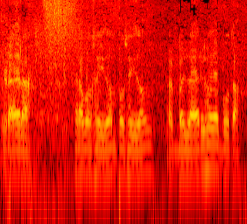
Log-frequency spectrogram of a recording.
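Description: Hombre boricua malhablado comentando un juego. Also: male voice, mid-range voice, fast, faint music behind. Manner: crude, excitable, swears constantly, laughs. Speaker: gamer. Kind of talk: casual gameplay commentary.

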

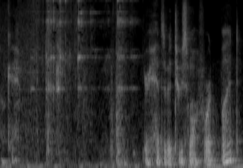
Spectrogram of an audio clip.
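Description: A young man doing fast ASMR, a whispered role-play in a murmured, casual, repetitive way, close to the mic. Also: darkish tone. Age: young adult. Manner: murmured, casual, repeating phrases. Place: small room indoors. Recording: noisy close-up recording with clicking, tapping.

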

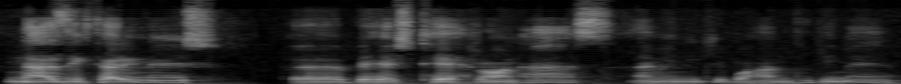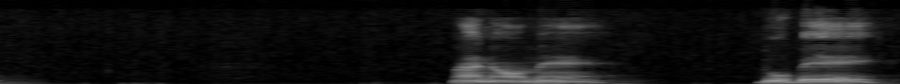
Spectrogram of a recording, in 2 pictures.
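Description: A man teaching an online course, talking through a screen-share tutorial with many pauses and restarts as he clicks through a website. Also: medium pitch, mellow, highs cut off. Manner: hesitant, many fillers and restarts, thinking aloud while clicking.

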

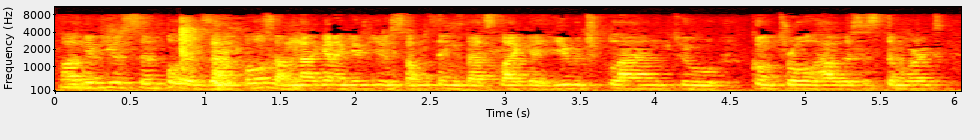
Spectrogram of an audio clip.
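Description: With a slightly high voice, a steady tone, and a brisk pace, a man in his thirties gives a rousing tech-conference talk, hammering points home through repetition. A camera far across the echoing conference room records him, along with faint noise.

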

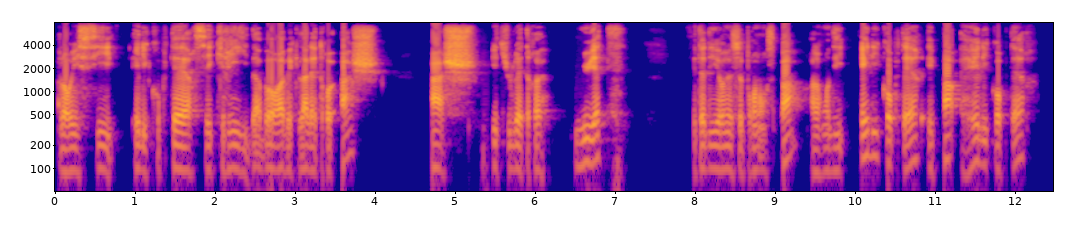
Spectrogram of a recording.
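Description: A man giving a slow primary-school vocabulary lesson, repeating each word with careful, over-articulated pronunciation. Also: sits low, fairly even intonation, vocal fry, highs cut off. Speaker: teacher.

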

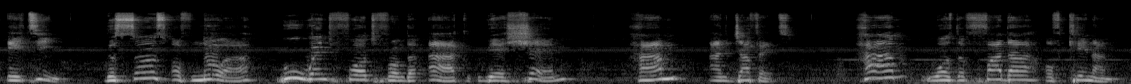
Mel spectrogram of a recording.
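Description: Slow, careful male scripture reader. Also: high-pitched, a little hiss or hum, low-quality recording. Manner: steady, careful reading, calls out verse numbers. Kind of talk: reading Bible verses aloud.

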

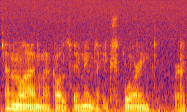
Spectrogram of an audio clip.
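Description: A gaming YouTuber races through a let's play in a steady, darkish voice, rambling, chatty and easily distracted. He's a young man with a slight lisp. The recording comes from a cheap desktop mic and is low quality with faint noise.

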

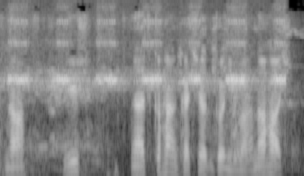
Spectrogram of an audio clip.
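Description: A man's voice: mid-range voice, fairly quick, very noisy. Chatty man on a farm. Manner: chatty, joking, coaxes animals in a sing-song voice. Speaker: farm vlogger. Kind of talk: casual chat to camera. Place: outdoors on a small farm.

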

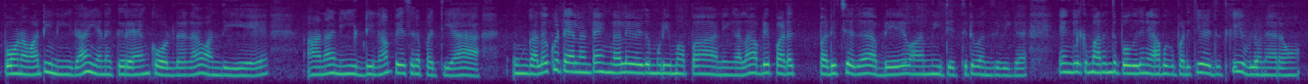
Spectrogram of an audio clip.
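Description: A woman voicing a chatty schoolgirl in a cartoon, quick and teasing. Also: high voice, fairly even intonation, a little mellow, dry recording, dull audio, natural voice. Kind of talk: cartoon voice acting.

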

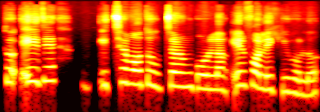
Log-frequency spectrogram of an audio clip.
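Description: A woman's voice: high voice, very animated, fast talker, dry recording, clean studio sound. A woman teacher explaining a grammar lesson step by step, often asking her students questions and then answering them herself.

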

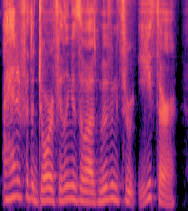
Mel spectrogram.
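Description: Racing through lines in a mellow, slightly rough voice on the high side, a young man expressively reads a visual novel aloud for a let's play. He adds commentary asides while game music plays behind him.

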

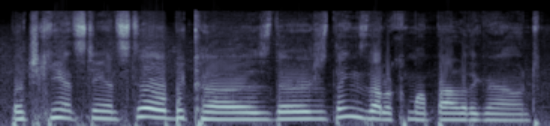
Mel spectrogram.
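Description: A man's voice: sits high, normal speed, dark tone, clean tone, poor audio. A man giving casual, grumbling let's-play commentary while he plays, with sarcastic asides and casual swearing.

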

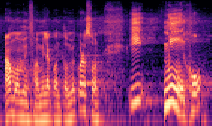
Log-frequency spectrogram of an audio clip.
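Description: A man preaching a sermon as pastor to a live congregation, animated and jokey, swinging between loud and soft. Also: on the high side, fast. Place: large church hall with live audience. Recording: reverberant live hall recording.

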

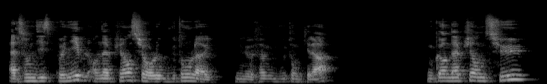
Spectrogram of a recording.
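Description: A young man talking casually through a smartwatch review, chatty and loose, with fillers and the odd swear word. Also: medium pitch. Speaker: tech reviewer. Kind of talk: casual tech review vlog.

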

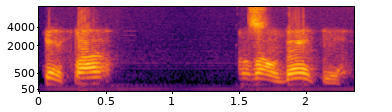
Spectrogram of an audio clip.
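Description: A man's voice: a little high, expressive, slow pace, a little mellow, husky, no room sound. A man calls in to a radio show over a crackly phone line that keeps cutting out, and he talks hesitantly and repeats his words. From Jacobina, Bahia, Brazil. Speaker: caller.

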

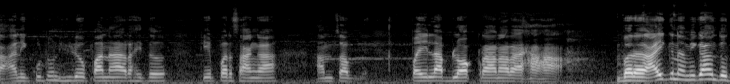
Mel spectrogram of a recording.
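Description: A man's voice: on the high side, slight background noise. A man vlogging casually outdoors in a village yard, chatting to viewers and coaxing his animals. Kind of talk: casual village vlog chat.

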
